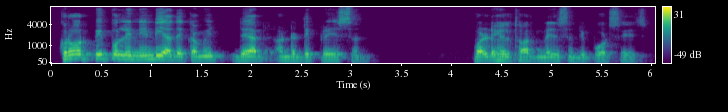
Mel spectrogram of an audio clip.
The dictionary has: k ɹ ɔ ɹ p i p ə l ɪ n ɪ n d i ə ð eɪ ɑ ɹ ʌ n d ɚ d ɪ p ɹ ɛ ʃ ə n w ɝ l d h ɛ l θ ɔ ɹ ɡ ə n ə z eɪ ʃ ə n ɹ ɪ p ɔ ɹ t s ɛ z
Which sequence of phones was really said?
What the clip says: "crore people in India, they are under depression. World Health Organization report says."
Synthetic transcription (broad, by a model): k ɹ ɔ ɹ p i p ə l ɪ n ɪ n d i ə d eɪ ɑ ɹ ʌ n d ɚ d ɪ p ɹ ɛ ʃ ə n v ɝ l d h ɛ l t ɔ ɹ ɡ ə n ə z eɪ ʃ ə n ɹ ɪ p ɔ ɹ t s ɛ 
